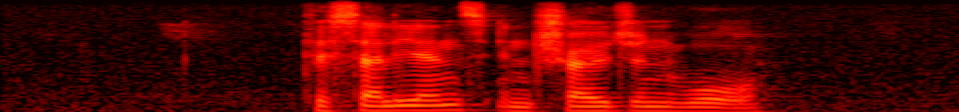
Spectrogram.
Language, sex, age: English, male, 21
